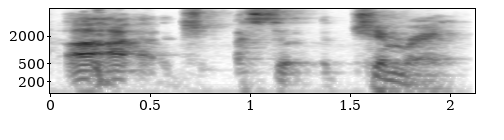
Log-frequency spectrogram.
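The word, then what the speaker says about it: Chimere: I don't know how to pronounce that first name. Do you? Chimray.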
